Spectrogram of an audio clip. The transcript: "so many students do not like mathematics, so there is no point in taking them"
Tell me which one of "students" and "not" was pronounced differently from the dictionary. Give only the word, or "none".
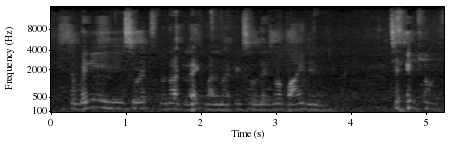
students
